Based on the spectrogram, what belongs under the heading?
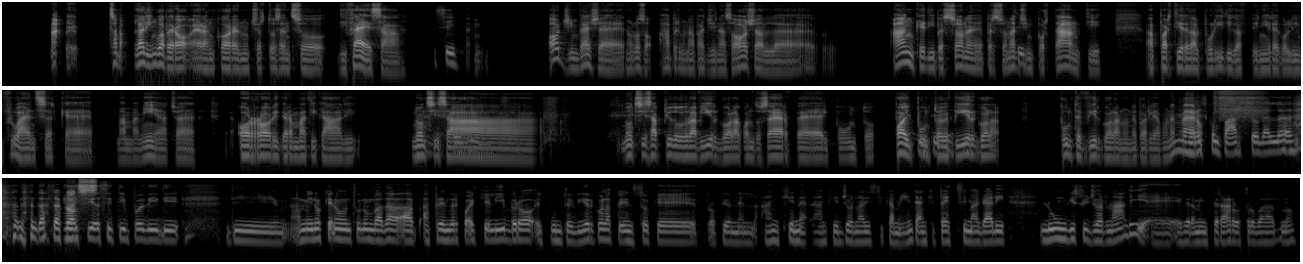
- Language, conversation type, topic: Italian, podcast, Che ruolo ha la lingua nella tua identità?
- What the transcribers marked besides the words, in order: tapping; "cioè" said as "ceh"; drawn out: "sa"; chuckle; other background noise; chuckle; laughing while speaking: "da da"; "proprio" said as "propio"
